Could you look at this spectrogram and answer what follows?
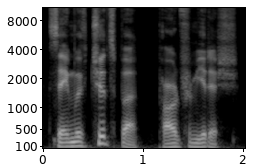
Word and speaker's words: chutzpah: But the spelling starts with a CH. In Yiddish, that CH stood for the velar fricative.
